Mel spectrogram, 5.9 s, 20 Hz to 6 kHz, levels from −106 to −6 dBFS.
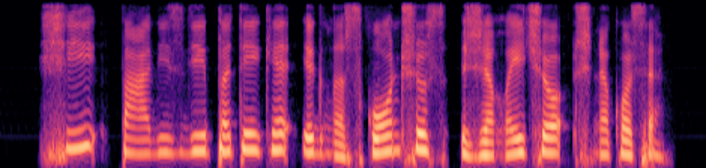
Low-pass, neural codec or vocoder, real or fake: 5.4 kHz; codec, 16 kHz, 4 kbps, FunCodec, trained on Chinese and English, 50 frames a second; fake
